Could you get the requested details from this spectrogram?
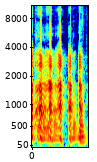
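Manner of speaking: laughing. Real, not acted. Denying while laughing.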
